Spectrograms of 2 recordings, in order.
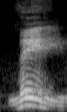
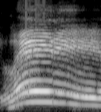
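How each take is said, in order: First: Said in the usual way. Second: LADY called out loud with a falling tune; proud loud announcement of the word Lady. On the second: Shown as a demonstration. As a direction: boom out Lady as the winning answer.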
